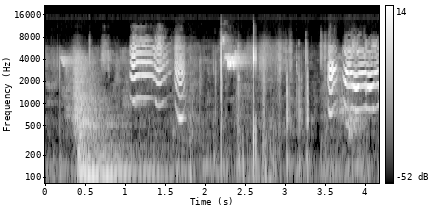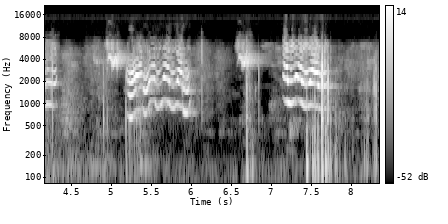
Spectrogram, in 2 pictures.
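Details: Pet parrot talking nonstop, repeating words in clear, speech-like bursts with wavering, whistled harmonic tones, pauses of about a second between phrases.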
